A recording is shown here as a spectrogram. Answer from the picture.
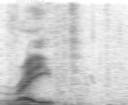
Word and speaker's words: wraith: a lot of sense it's pronounced wraith ah so you don't really put any emphasis on the W just like sword the more you know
